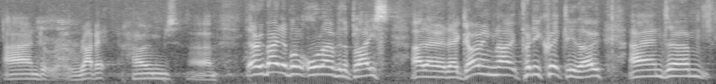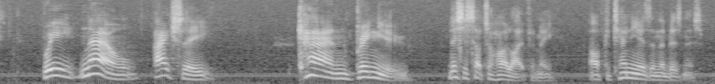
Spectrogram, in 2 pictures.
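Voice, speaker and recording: A man's voice: a little high, big pitch swings, moderate pace, darkish tone. A man hosting a live television music show from a studio, reading viewer messages in a jokey, teasing, playful way.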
